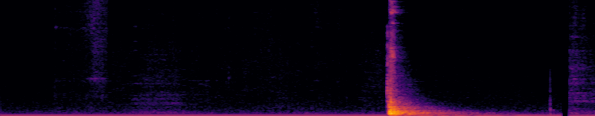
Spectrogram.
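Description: Steady low hum, then about three seconds in a single sharp metal-on-metal clank that rings and dies away over about a second, as of a heavy cast-iron part set down on metal.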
